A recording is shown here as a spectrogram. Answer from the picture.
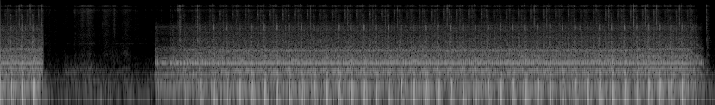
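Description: Sewing machine stitching binding onto a quilted table runner, running at a steady pace of about four stitches a second over an even motor hum. It stops about a second in and starts again about three seconds in.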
